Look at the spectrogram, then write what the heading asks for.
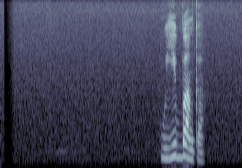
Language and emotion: Russian, angry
